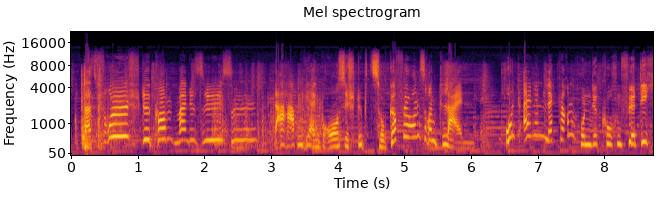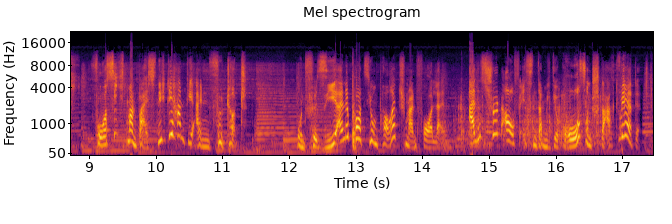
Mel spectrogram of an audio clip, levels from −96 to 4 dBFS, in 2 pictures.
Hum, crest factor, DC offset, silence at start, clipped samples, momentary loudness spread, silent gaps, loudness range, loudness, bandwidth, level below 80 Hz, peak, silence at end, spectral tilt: none; 16 dB; under 0.1%; 0.05 s; under 0.1%; 10 LU; none; 2 LU; -15 LUFS; 13 kHz; -54 dBFS; 0 dBFS; 0 s; -3 dB/octave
